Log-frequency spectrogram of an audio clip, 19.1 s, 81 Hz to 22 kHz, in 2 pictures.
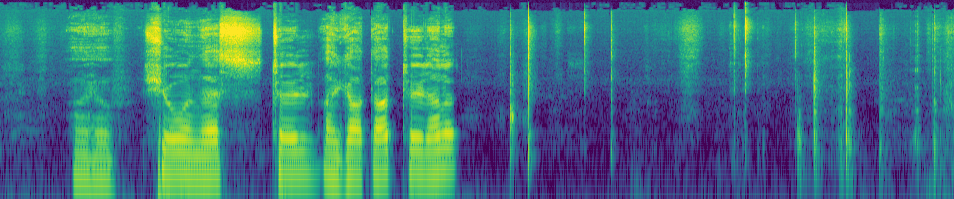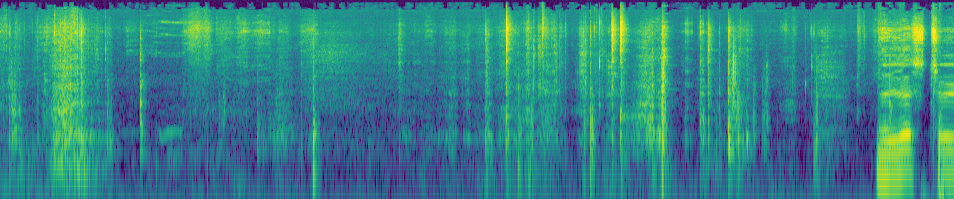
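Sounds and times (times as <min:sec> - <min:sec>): rubbing sliding noise: 0:09.4 - 0:12.7.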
